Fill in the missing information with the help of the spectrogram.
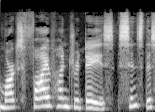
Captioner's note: speaking French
